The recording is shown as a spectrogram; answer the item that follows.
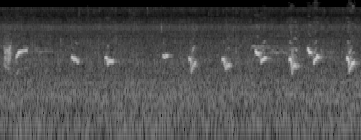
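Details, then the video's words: Clear tutoring recording of a yellow-vented bulbul in 'ropel' style: spaced, bright whistled notes with a few quick doubled phrases toward the end, against a low steady hiss. "MASTERAN TRUCUKAN ROPEL FULL SUARA JERNIH"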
